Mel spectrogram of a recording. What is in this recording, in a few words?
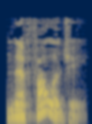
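"nephology", British English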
